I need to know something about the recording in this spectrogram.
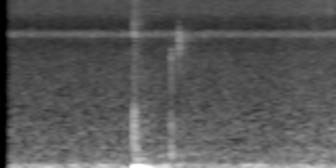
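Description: Two faint clicks about a quarter second apart, about a second in, the first with a soft thump, over near silence: a fingertip tapping a phone's touchscreen to start playback.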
